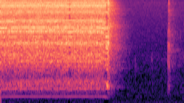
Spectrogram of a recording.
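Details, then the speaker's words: Erbauer impact driver after teardown and clean rebuild: brief smooth steady high whine from unloaded motor, no heavy sparking, then clean spin-down; motor runs freely, though hammer action still locks up, ungreased. "Okay then. Finally got it to sound like this. See? Not heavy duty sparking."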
